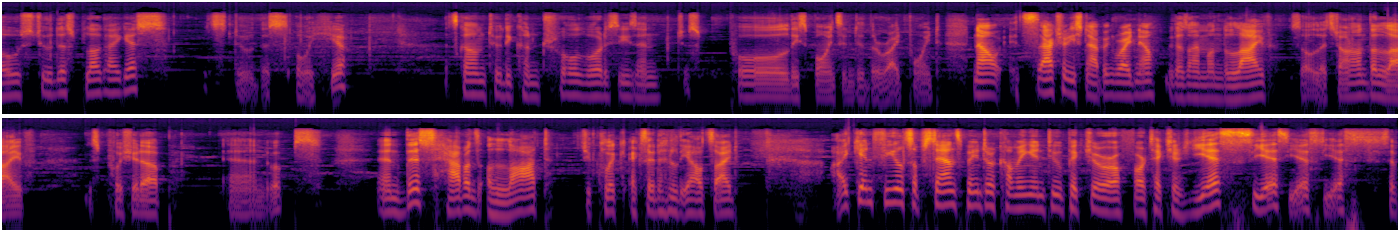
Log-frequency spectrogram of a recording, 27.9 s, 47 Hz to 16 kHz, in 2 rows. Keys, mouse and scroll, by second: 0.1 alt+middle click, 3.0 w, 3.3 alt+middle click, 4.3 right click, 6.3 alt+right click, 11.4 double click, 11.8 alt+middle click, 12.1 alt+right click, 12.7 alt+middle click, 13.0 alt+right click, 15.3 alt+middle click, 17.6 right click, 19.6 alt+right click, 20.4 f, 27.5 f.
